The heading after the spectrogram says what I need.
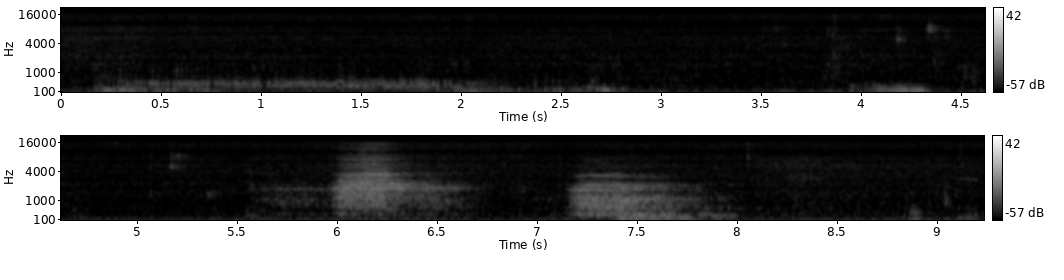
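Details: Adult hunger-related stomach growling (borborygmi) late at night: low gurgling rumbles and a few louder squelching bursts.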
